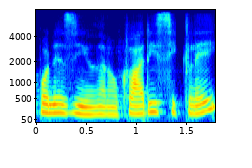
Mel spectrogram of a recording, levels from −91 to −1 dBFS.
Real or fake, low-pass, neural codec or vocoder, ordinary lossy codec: fake; 7.2 kHz; codec, 16 kHz, 0.7 kbps, FocalCodec; none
